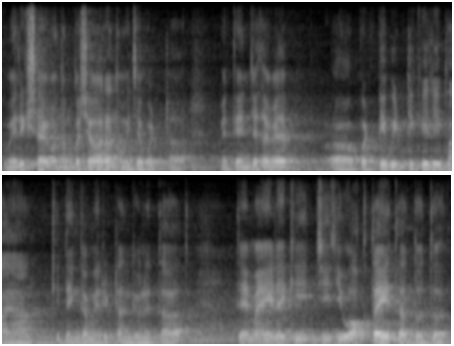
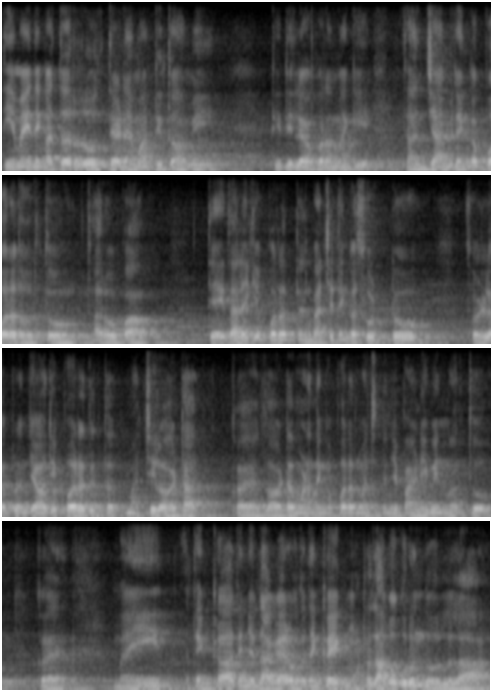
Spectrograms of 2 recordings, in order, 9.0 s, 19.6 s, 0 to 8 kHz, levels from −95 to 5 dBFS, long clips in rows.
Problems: constant background noise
